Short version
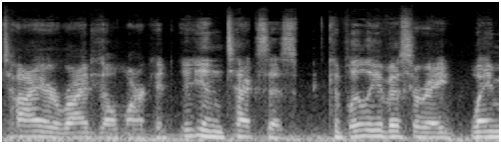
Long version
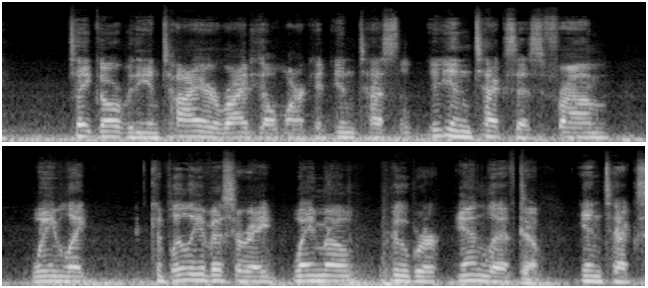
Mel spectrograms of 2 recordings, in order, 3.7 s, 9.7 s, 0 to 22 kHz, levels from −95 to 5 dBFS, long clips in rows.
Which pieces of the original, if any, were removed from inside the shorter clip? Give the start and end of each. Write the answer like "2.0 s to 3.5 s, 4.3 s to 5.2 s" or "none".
2.4 s to 3.0 s, 4.0 s to 5.7 s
